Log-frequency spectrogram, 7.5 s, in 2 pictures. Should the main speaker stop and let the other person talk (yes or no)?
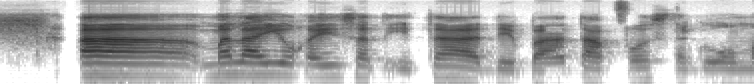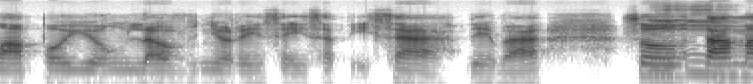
no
